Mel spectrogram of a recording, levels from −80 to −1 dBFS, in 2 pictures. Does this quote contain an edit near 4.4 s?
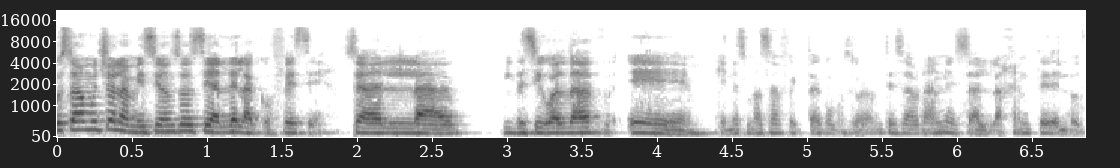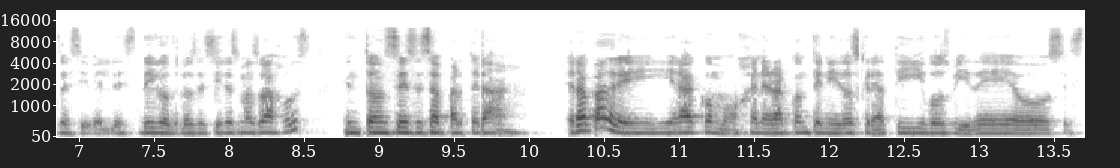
yes; 2 cuts; at 4.4 s, 8.7 s

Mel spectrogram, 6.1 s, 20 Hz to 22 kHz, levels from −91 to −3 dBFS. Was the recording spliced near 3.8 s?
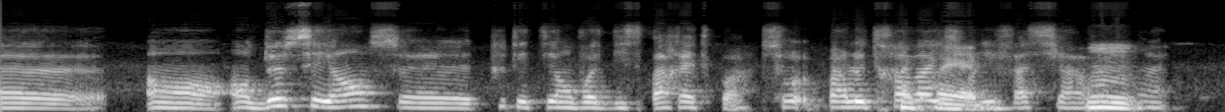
yes; 1 cut; at 3.8 s

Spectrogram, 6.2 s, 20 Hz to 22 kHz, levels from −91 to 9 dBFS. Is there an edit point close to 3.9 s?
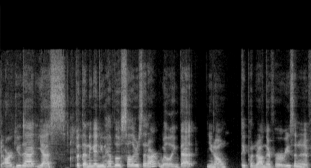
no; 0 cuts

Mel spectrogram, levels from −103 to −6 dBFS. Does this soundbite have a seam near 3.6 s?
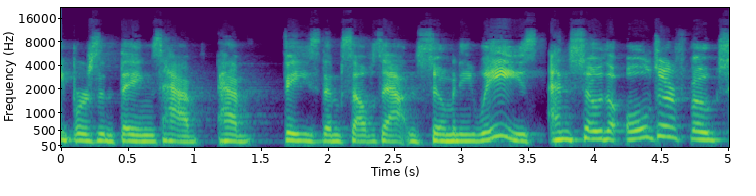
yes; 1 cut; at 3.6 s

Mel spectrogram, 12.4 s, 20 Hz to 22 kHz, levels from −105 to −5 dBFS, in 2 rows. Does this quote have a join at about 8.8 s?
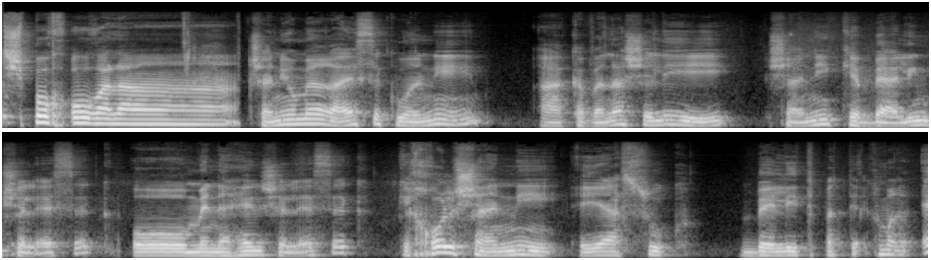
no; 2 cuts; at 1.6 s, 7.0 s

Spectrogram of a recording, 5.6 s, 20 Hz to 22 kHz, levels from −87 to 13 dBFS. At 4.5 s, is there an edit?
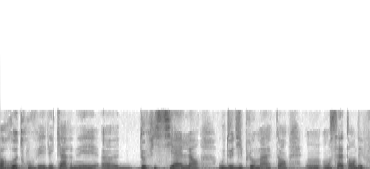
yes; 1 cut; at 4.5 s

